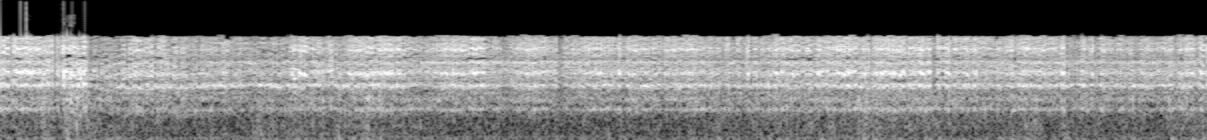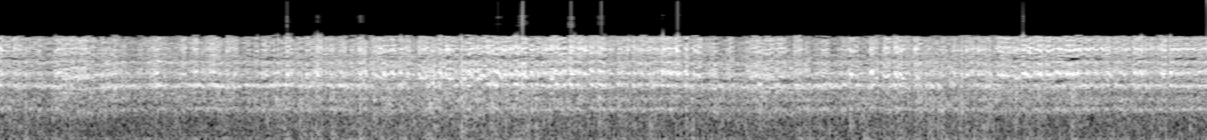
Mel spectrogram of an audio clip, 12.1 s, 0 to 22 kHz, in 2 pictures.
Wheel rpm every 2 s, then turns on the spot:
220, 230, 240, 230, 220, 220.
none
